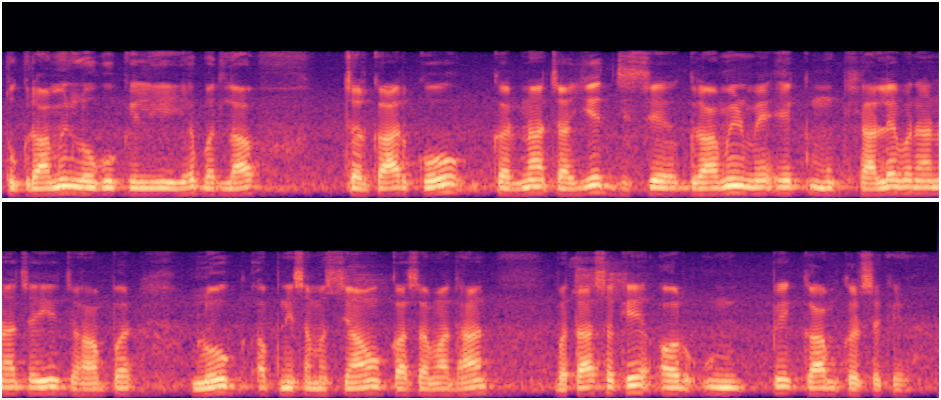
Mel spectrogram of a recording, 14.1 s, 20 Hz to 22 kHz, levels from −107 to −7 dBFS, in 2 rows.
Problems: none marked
